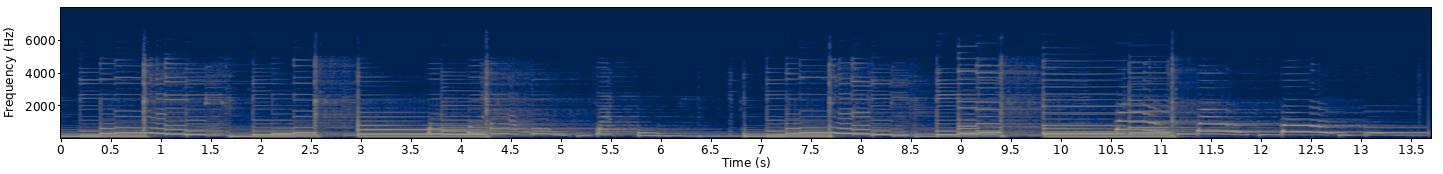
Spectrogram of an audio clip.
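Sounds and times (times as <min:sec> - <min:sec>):
guitar loops: 0:00.0 - 0:13.6.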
